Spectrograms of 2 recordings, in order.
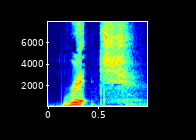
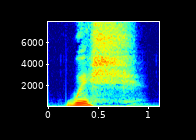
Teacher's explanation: In order to make a clear ch, you need to start with a t sound, so it sounds like ch, not sh. The invisible t before the ch blocks the air momentarily before the rest of the sound comes out. With the sh, the air flows freely.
